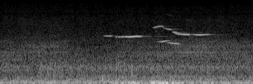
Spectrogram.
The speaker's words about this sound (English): My lark is still singing.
